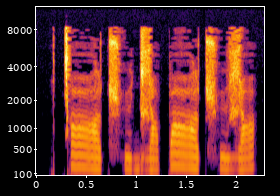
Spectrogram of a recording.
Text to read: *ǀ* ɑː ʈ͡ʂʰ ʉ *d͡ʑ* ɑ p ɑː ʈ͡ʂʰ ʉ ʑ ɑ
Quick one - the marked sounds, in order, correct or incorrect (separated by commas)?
correct, correct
